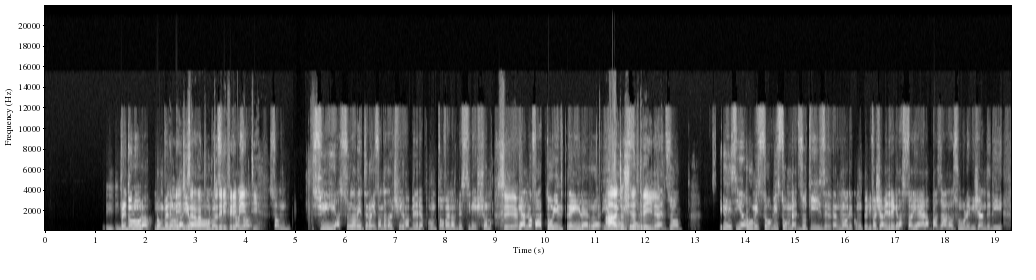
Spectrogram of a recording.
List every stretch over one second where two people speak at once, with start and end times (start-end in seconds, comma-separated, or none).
2.4-4.3, 11.2-12.5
